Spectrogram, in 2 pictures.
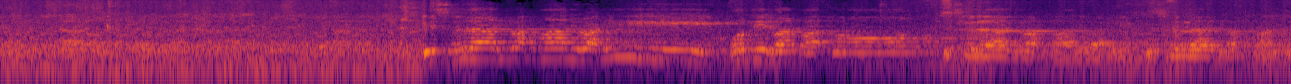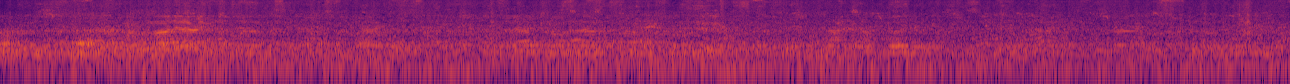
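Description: A man preaches in a loud, chanting voice through a microphone and loudspeakers.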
